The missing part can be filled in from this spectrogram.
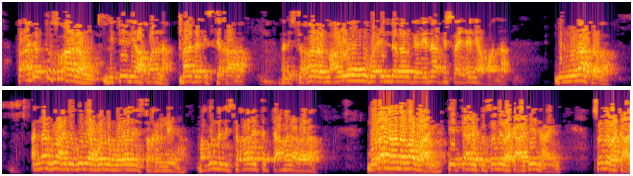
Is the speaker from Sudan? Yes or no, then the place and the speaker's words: yes; Sudan; من أحسن الحاجات عندنا في السودان مختصر المختصر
